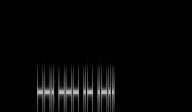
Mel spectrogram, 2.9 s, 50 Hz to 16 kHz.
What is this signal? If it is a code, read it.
Morse code, heard as a keyed tone, about 44 wpm, 700 Hz. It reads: GOAL
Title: Top 751-1000 Words 45wpm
